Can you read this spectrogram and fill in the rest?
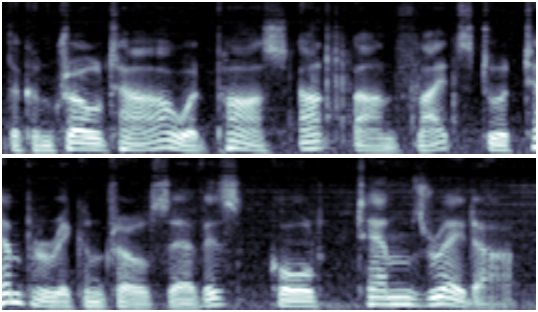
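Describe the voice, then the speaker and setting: A man's voice: fairly low pitch, expressive, moderate pace, fairly bright tone. A man reading scripted narration as the narrator of a documentary. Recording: noisy dated TV documentary soundtrack.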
